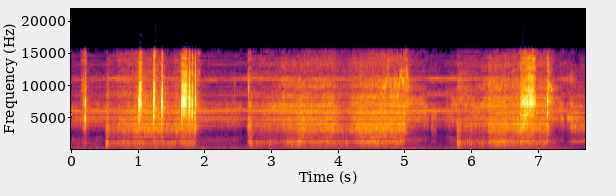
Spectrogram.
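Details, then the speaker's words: Straight surgical handpiece with a 1–1.2 mm drill perforating very cortical bone of a severely resorbed lower right posterior mandible, at a failed implant site, during vertical ridge augmentation with TR-PTFE membrane: high hissing whine in short bursts with sharp squeals. "okay so here's my straight hand piece about a 1 mm drill 1.2 very cortical surface so careful here"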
